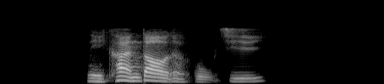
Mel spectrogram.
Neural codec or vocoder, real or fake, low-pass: codec, 16 kHz in and 24 kHz out, 0.9 kbps, LongCat-Audio-Codec, four codebook decoder; fake; 5.4 kHz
